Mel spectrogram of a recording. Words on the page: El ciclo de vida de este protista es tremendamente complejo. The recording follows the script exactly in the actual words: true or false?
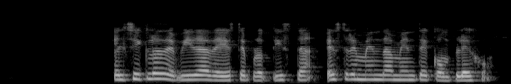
true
